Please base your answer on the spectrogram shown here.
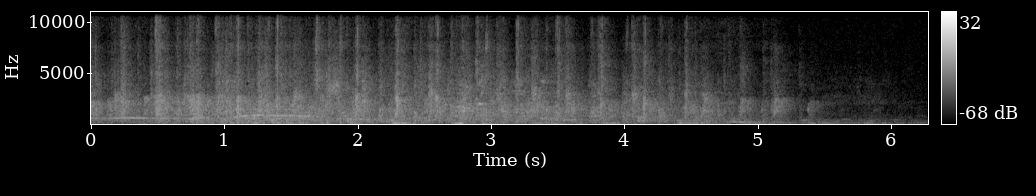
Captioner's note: applause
